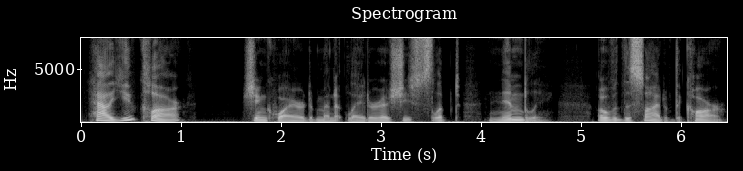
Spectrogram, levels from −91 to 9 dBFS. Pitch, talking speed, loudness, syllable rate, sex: 115 Hz, 165 wpm, -22 LUFS, 5.1 syllables/s, male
